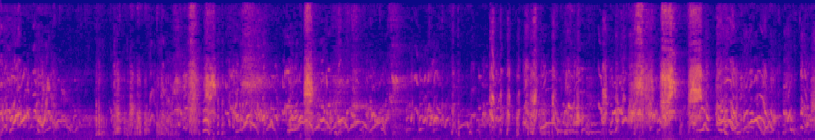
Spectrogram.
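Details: Chirping pet budgerigars: rapid high tweets, squeaky warbles and occasional harsh squawks tumble together without pause for six seconds.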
